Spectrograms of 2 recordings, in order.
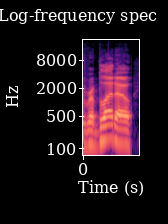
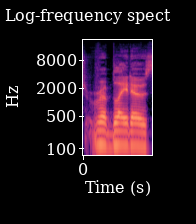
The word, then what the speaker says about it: Robledo: have been mispronouncing miss robledo's name during the story it's actually robledo and not robledo like i mentioned in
